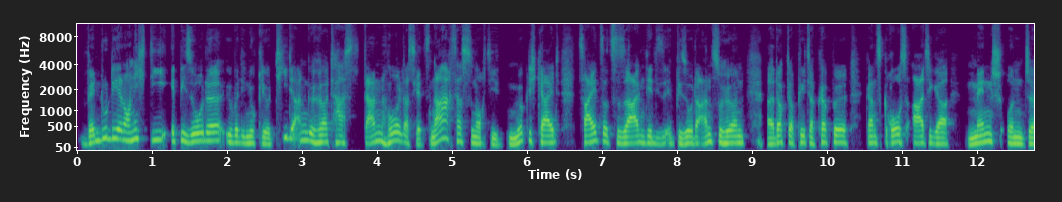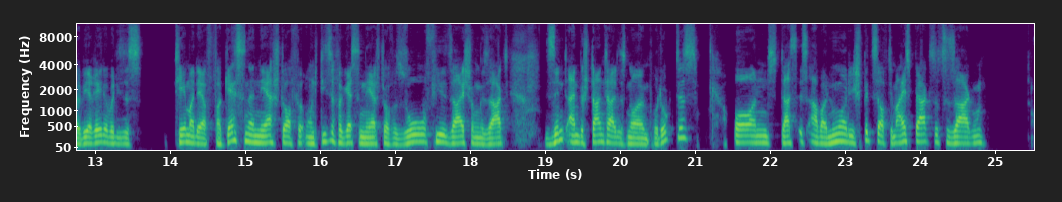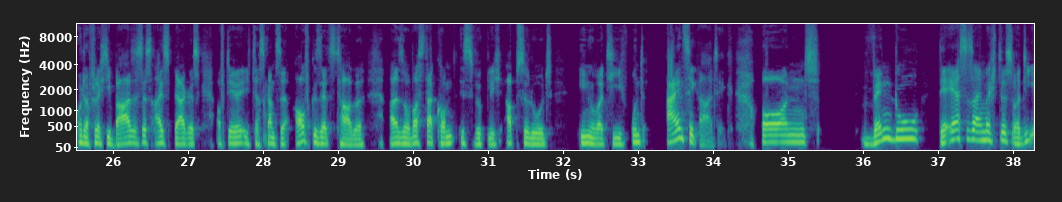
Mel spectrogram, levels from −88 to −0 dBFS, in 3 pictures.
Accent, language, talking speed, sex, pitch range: German, German, 165 wpm, male, 120-150 Hz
